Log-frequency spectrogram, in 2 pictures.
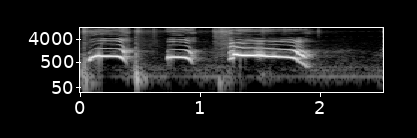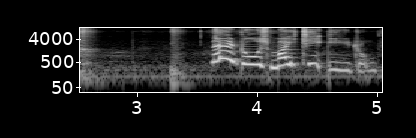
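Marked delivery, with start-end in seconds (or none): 0.1-2.0 loud, very high cartoon yelps; high acted cries. Bird under attack, yelping high and loud. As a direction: yelp high and loud, last one longest.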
